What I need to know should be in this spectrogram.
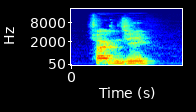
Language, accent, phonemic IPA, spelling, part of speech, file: French, Canada, /faʁ.dje/, fardier, noun, LL-Q150 (fra)-fardier.wav
- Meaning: trolley, dray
